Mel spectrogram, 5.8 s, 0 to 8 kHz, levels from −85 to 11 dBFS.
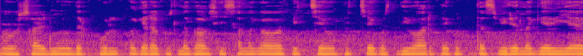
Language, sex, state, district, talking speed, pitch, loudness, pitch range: Hindi, male, Rajasthan, Bikaner, 245 wpm, 145 Hz, -15 LUFS, 140-145 Hz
